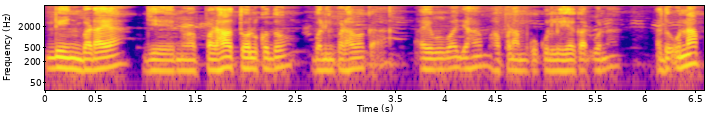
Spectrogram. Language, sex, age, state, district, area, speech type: Santali, male, 45-60, Jharkhand, Bokaro, rural, spontaneous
